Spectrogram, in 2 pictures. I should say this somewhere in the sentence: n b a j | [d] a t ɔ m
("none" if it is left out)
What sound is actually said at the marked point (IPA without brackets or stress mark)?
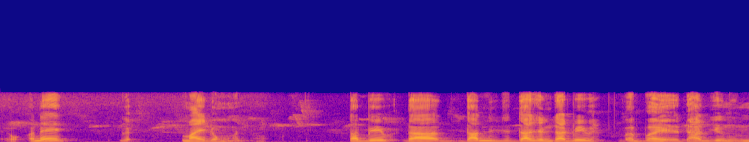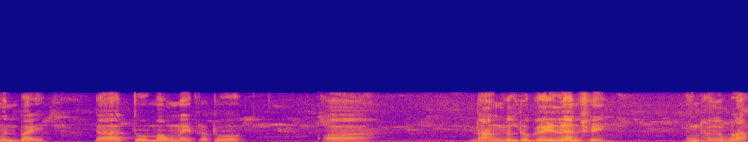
d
